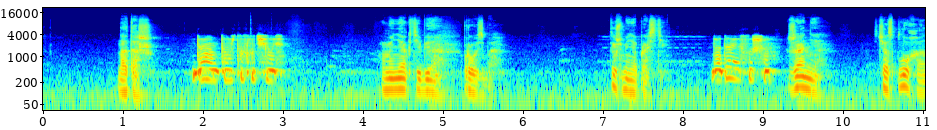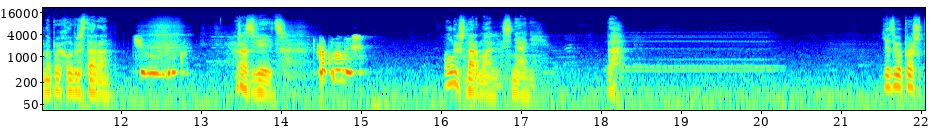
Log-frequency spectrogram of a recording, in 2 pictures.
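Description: A middle-aged man talks calmly into a phone, close by.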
